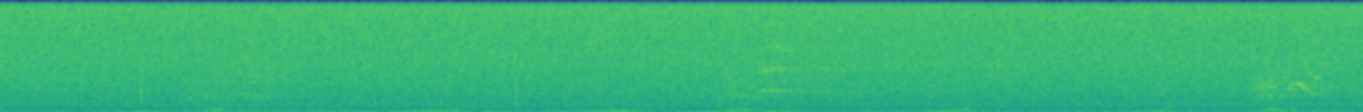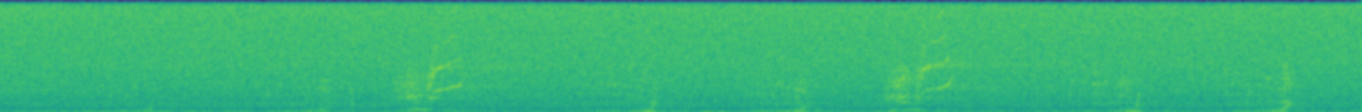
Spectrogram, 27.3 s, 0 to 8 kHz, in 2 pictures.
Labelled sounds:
7.6	8.0	humpback whale, 1.4 to 3.2 kHz
12.9	13.2	humpback whale, 1.2 to 2.1 kHz
17.6	18.3	humpback whale, 0.96 to 3.9 kHz
22.5	23.2	humpback whale, 0.83 to 3.5 kHz

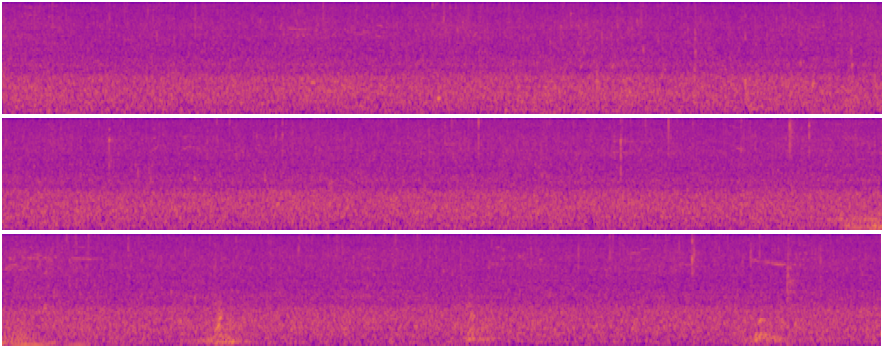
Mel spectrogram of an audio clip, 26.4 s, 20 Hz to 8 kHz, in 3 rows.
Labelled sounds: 17.5	18.6	Pacific white-sided dolphin, 3.2 to 4.3 kHz
25.1	25.5	Pacific white-sided dolphin, 3.6 to 4.2 kHz

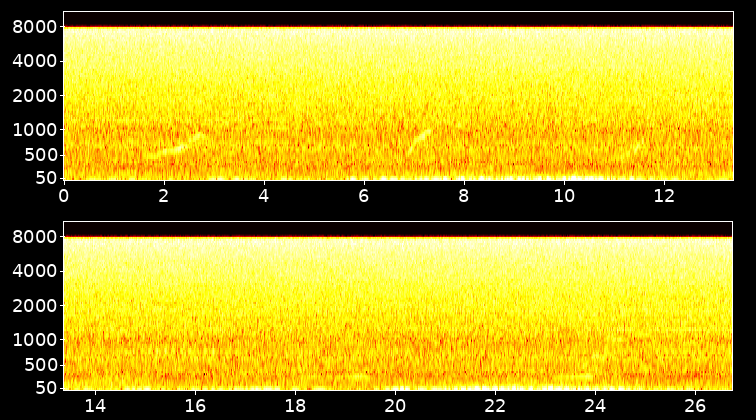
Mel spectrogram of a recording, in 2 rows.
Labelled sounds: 2.5	2.8	humpback whale, 0.80 to 0.93 kHz
7.0	7.4	humpback whale, 0.80 to 1.0 kHz

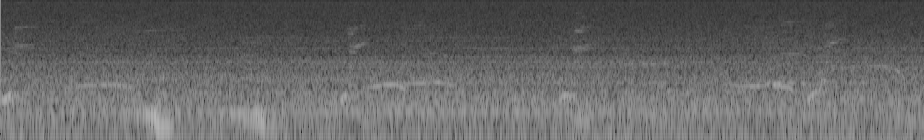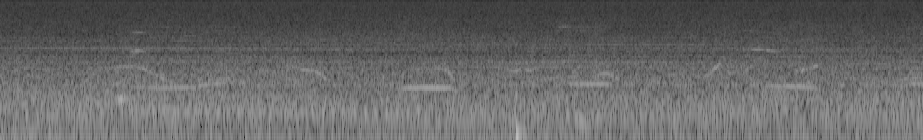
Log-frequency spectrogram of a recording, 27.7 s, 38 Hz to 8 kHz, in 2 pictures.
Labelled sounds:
0.2	0.5	humpback whale, 2.7 to 2.8 kHz
2.0	2.4	humpback whale, 2.3 to 2.5 kHz
5.2	5.5	humpback whale, 1.2 to 1.5 kHz
8.6	8.9	humpback whale, 1.1 to 1.5 kHz
11.7	12.1	humpback whale, 0.96 to 3.5 kHz
15.8	16.1	humpback whale, 0.93 to 2.4 kHz
22.2	22.5	humpback whale, 2.7 to 3.0 kHz
25.3	25.6	humpback whale, 1.0 to 1.2 kHz

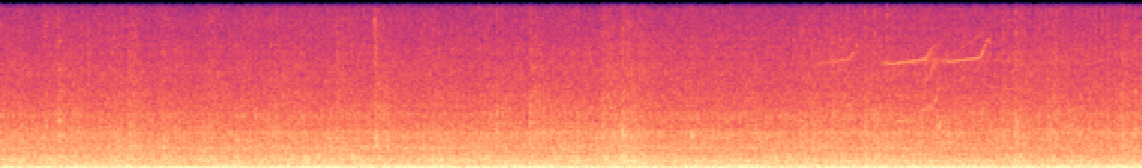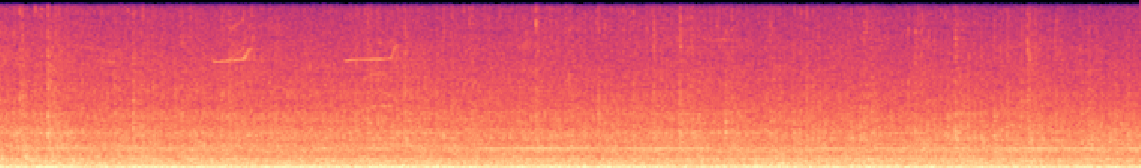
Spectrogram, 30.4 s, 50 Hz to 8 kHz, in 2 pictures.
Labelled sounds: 11.7	13.2	killer whale, southern resident, 4.3 to 6.1 kHz
19.7	20.6	killer whale, southern resident, 4.3 to 6.0 kHz

